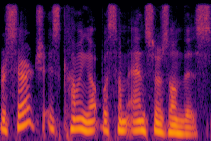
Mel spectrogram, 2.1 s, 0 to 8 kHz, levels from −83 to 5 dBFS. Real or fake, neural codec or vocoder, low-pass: real; none; 7.2 kHz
